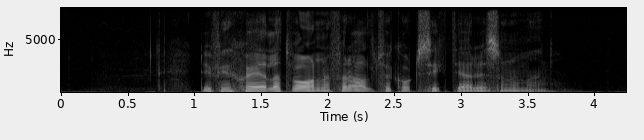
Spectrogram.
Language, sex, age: Swedish, male, 20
